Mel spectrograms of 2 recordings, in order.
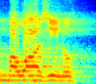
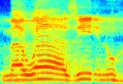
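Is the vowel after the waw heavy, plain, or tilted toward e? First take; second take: heavy; tilted. First: The waw and its vowel sound heavy and dark. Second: The vowel after the waw leans toward e. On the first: "لا نقول موازينه" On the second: "فيقول موازينه لا، هذه إمالة"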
